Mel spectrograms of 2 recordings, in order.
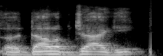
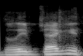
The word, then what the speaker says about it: Dalip Jaggi: And so let me introduce Dalip Jaggi. And I did say that right? You said it right. Yeah. Dalip Jaggi.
